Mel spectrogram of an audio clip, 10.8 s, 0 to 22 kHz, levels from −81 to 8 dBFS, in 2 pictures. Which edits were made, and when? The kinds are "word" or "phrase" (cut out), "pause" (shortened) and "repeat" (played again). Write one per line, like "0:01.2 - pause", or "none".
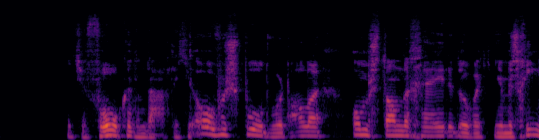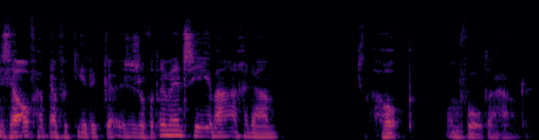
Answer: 0:01.3 - word
0:01.9 - word
0:02.9 - word
0:04.9 - word
0:05.9 - word
0:07.0 - word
